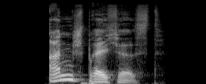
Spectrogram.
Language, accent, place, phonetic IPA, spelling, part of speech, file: German, Germany, Berlin, [ˈanˌʃpʁɛçəst], ansprechest, verb, De-ansprechest.ogg
- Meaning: second-person singular dependent subjunctive I of ansprechen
